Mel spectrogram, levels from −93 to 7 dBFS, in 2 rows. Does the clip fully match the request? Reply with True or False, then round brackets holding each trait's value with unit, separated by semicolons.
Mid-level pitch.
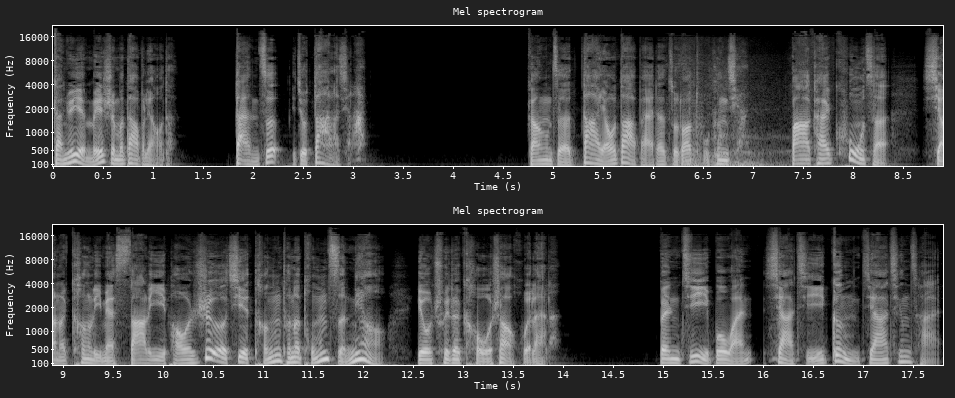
False (100 Hz)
